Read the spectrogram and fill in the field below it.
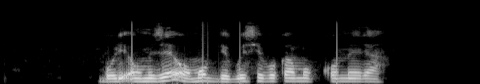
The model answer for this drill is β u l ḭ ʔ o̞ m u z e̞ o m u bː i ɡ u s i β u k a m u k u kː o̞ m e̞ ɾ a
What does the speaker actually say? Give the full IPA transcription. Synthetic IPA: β u l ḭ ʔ o̞ m u z e̞ o m u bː i ɡ u s i β u k a m u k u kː o̞ m e̞ ɾ a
